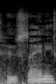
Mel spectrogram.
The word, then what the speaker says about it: Husaini: up number six husaini is how I'm pronouncing it I may have it wrong PA man Jonathan bragwell said it's husainy so I must not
